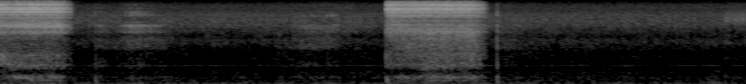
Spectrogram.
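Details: Cavapoo puppy snoring while sleeping snugly.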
